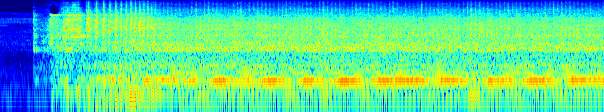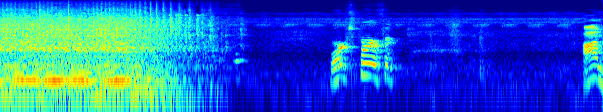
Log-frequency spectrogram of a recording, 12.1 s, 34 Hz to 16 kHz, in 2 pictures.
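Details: Troy-Bilt 21-inch self-propelled 650 series 190cc 6.5 hp single-cylinder push mower after shutoff cable fix: runs steady and even at governed speed for several seconds, then shuts down; normal running.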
